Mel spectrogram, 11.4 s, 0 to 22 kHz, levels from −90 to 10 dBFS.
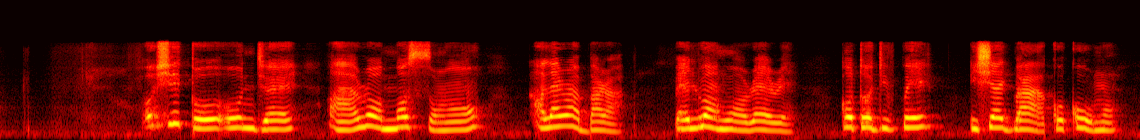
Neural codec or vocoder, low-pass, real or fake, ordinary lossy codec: codec, 16 kHz, 0.8 kbps, ZipCodec; 7.2 kHz; fake; MP3, 96 kbps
